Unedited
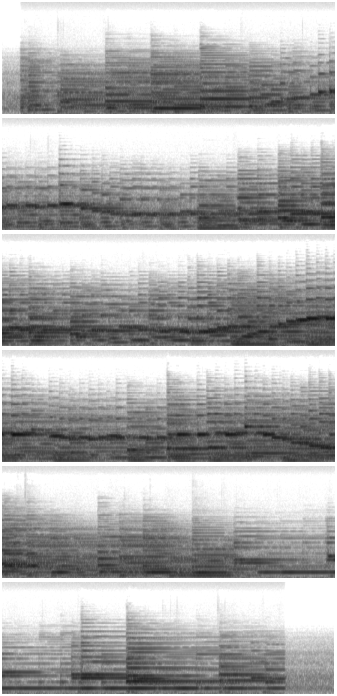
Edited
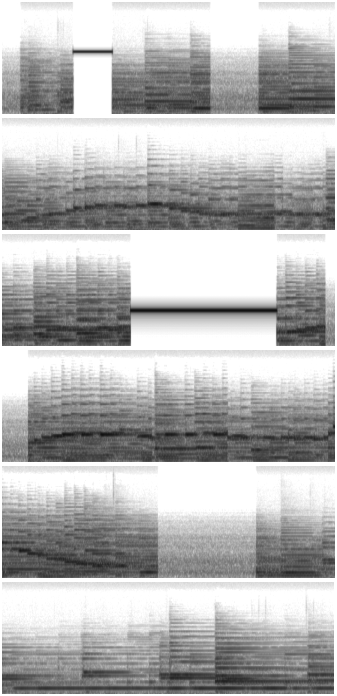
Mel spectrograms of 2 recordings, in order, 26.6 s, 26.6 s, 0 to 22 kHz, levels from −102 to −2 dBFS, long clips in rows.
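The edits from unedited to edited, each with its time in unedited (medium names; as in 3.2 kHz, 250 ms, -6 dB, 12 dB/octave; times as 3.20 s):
0.94 s: add tone 3.53 kHz -13.5 dBFS 0.53 s
2.24 s: insert room tone 0.65 s
6.40–7.53 s: reverse
9.40–11.36 s: bleep 1.33 kHz -7 dBFS
12.00–12.48 s: room tone
14.13–14.66 s: swap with 15.47–16.48 s
18.65–19.96 s: room tone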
